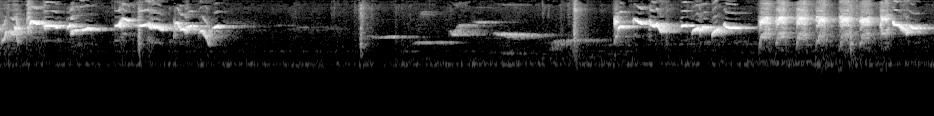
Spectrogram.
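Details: Sooty-headed bulbul song recorded as a trapping lure: downslurred whistled phrases and harsh chatter, a quieter stretch of soft lower whistles in the middle, and a faint steady hum underneath.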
